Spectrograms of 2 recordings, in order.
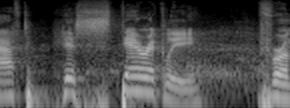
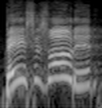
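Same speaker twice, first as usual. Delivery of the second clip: high, loud coach calling the play; 12 semitones higher, 4 dB louder, slower than usual. Retold or imitated. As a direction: announce the pretend fly ball like a coach. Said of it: "Coach is like".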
